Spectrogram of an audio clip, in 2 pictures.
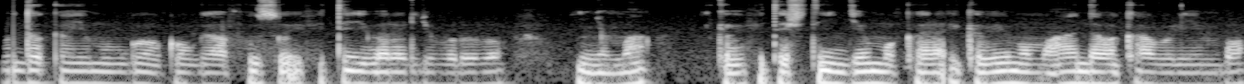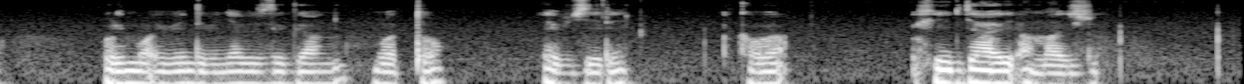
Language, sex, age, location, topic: Kinyarwanda, male, 50+, Kigali, government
